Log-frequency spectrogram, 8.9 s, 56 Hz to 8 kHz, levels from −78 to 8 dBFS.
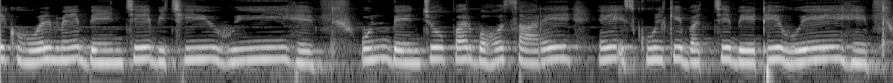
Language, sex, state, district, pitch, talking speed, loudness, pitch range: Hindi, male, Maharashtra, Dhule, 225 Hz, 120 wpm, -14 LUFS, 200-235 Hz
